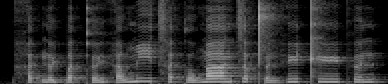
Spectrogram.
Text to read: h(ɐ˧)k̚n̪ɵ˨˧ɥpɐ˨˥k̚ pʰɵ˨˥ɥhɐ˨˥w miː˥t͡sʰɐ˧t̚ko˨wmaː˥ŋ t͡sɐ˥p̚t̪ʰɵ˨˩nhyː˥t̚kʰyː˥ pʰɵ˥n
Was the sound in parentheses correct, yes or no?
no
